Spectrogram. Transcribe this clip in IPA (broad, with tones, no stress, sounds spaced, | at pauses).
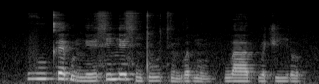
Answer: v uː˦ kʰ ɛ˦ ɓ ʊ˨ ŋ eː˨˦ s i˦ n e˦ s ĩ˨ t uː˦ t͡s ĩ˨ ɡʷ ɛ˦ ɓ ũ˨ | w aː˨ kʷ a˨ t͡ʃ iː˨ ɾ ʊ˨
